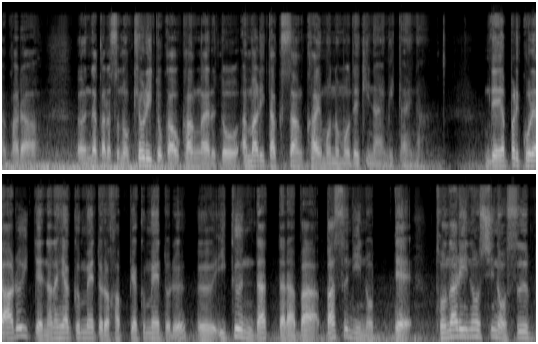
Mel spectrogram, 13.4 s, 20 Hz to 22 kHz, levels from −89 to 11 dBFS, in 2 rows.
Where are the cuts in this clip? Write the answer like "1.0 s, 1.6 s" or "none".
9.0 s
